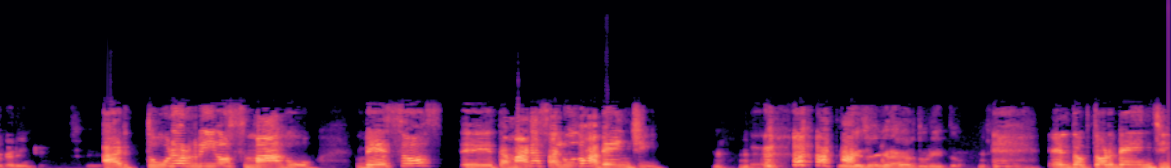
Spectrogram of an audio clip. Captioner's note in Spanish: risas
